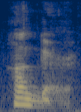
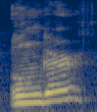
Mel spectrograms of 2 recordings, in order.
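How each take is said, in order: First: The name begins with an H sound. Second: The name begins with a vowel sound. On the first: "I prefer to pronounce it Hunger" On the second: "maybe like that's like Saint Unger"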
